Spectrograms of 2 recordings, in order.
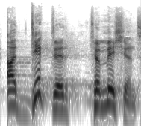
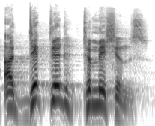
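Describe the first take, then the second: First: Slow call-and-response Addicted to missions; leading the church in a chant; congregation repeat. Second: Slow, stretched title phrase; drawn-out sermon title; title said slowly. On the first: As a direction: drag it out for the crowd to echo. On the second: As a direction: lay out each word of Addicted to Missions. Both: Shown as a demonstration. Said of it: "Everybody say it with me".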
